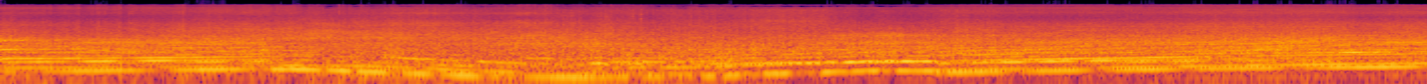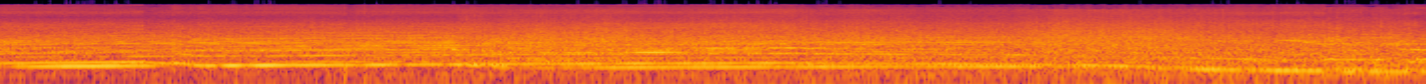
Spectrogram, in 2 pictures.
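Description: A VW Rabbit race car's four-cylinder engine under hard track driving. It drops in pitch a few seconds in, climbs steadily through the revs, holds high for several seconds, then falls again near the end.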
